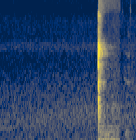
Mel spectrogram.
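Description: Near silence, then about a second and a half in a single sharp click with a brief burst of hiss and low hum, typical of a video-call microphone being switched on.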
